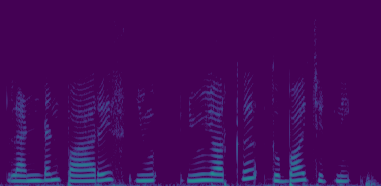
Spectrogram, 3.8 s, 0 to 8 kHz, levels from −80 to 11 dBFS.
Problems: echo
